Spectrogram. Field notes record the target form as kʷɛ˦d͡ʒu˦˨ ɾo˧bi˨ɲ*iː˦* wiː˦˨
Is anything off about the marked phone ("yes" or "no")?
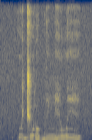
no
